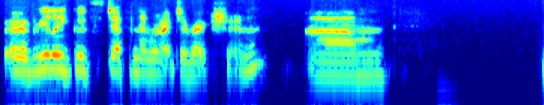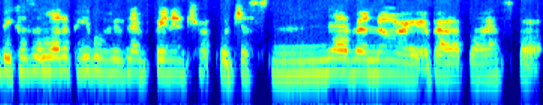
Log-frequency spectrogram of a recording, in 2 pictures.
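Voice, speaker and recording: This woman has an Australian accent and a somewhat breathy voice. Her pitch varies in an ordinary way. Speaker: truck driver. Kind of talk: interview answer.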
